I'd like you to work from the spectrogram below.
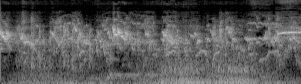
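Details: Several canaries enjoying a summer bath give quick bursts of high chirps and trills, broken into short clusters, with a clear thin whistle at the very end.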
